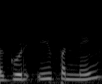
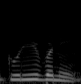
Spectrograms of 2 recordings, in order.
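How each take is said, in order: First: "good evening" as "gud ee-fe-ning"; unlinked "good evening" with a hard f; wrong f sound. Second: "good evening" linked as "gu-rivening"; linked "good evening", buzzing v; correct v sound. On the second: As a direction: say "good evening" smoothly with a voiced v. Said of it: "tapi "good evening". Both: Shown as a demonstration.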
